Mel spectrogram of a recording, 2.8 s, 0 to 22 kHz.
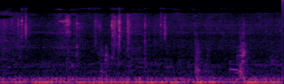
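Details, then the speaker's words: Twin Crusader 350 marine engines in a Pacemaker 36 SF, after fixing overheating caused by broken belts and a torn hose: deep steady burble from both engines with an even pulse, no knocking or rattles; healthy idle, "purrs like a lion". "satisfying hearing the purr of the twin Crusader 350s I told my kid she purrs like a lion"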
